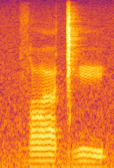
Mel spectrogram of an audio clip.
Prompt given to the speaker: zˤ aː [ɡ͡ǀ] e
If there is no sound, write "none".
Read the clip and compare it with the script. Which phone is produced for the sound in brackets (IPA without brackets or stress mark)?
ɡ͡ǀ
